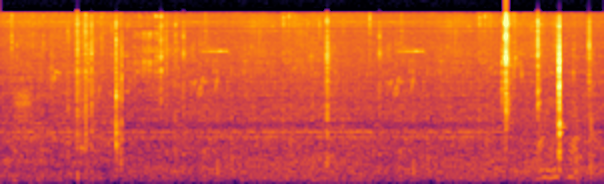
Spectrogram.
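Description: A few short, sharp clicks over a steady outdoor background; the two loudest come about half a second apart near the end.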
